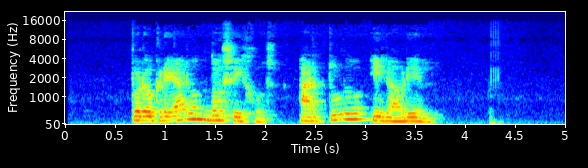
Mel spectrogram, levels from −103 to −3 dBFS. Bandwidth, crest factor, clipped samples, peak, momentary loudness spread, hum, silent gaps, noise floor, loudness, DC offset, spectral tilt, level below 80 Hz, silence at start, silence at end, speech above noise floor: 12.5 kHz; 18 dB; under 0.1%; -12 dBFS; 13 LU; none; none; -67 dBFS; -28 LUFS; under 0.1%; -7 dB/octave; -58 dBFS; 0.65 s; 0.65 s; 40 dB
